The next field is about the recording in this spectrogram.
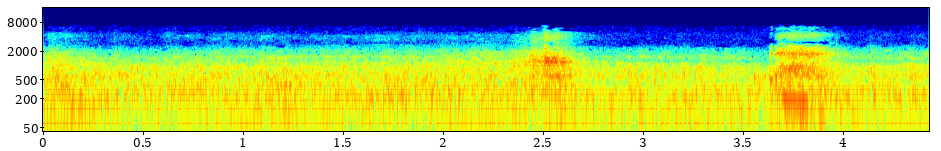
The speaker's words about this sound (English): Boxcar, open door. I made it just in time. Better close the door.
